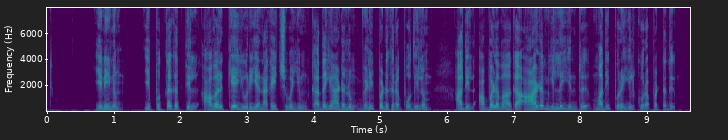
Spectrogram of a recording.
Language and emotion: Tamil, neutral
